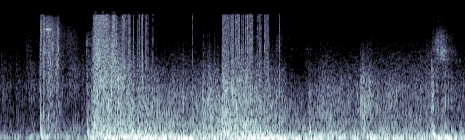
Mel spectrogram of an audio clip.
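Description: A loud, close grenade blast in Call of Duty Mobile, a heavy booming roar that swells and rumbles on for several seconds, with further crackling bursts layered through it and no talking.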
